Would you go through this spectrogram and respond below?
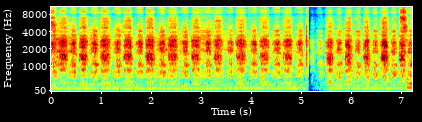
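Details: Litter of Alaskan Noble Companion Dog puppies, agouti and liver, six males and three females, early days: rhythmic soft breathy panting about once per second, steady low hum underneath, brief break near the end.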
